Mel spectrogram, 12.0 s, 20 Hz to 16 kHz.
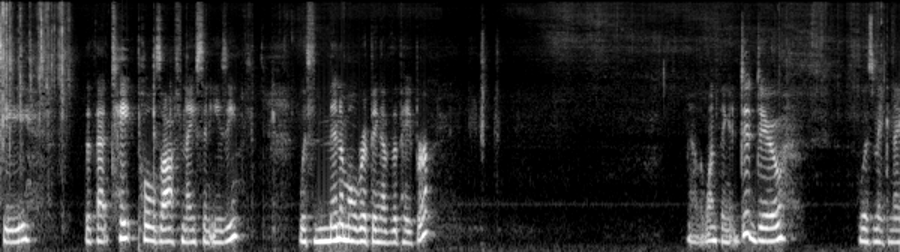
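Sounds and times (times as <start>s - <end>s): tape peeling off paper: 10.6s - 12.0s.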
